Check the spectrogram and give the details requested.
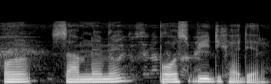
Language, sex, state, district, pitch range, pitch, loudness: Hindi, male, Arunachal Pradesh, Longding, 115-145 Hz, 125 Hz, -14 LUFS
